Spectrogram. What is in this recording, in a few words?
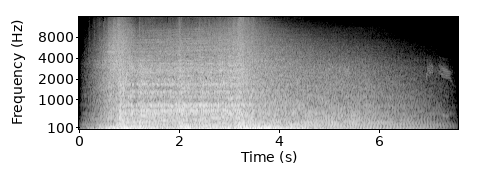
battlefield stinger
